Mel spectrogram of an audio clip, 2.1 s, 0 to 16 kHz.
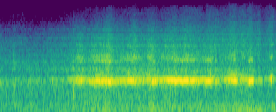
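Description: Tesla Model 3's tyres squealing under a hard emergency stop from about 60 mph, a steady high squeal that starts about half a second in. The wheels are locking up rather than the ABS pulsing, which the hosts take as laying down rubber and the reason for the long stopping distance.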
